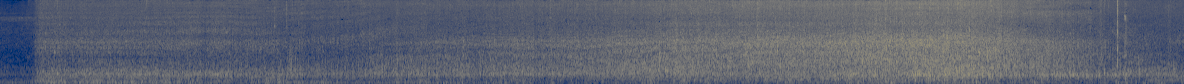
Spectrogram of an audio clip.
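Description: Water rushing and churning through a narrow gap in a rock ledge, a steady rushing noise that starts suddenly about a second in and grows louder toward the last third before easing slightly.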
